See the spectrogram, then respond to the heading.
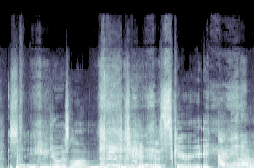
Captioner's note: laughing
